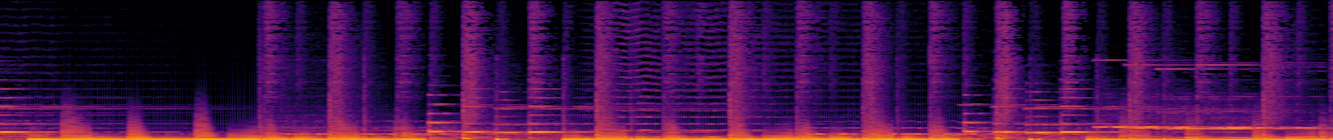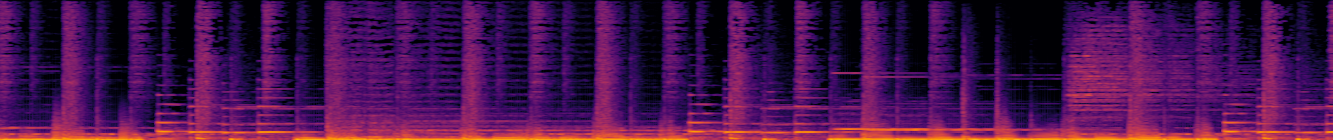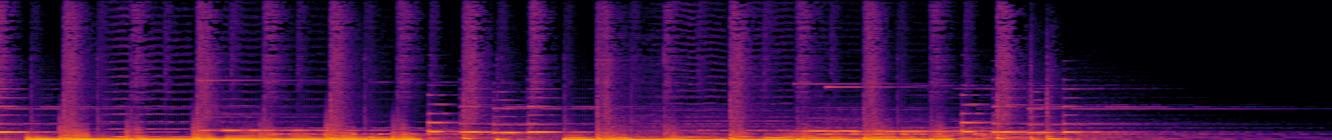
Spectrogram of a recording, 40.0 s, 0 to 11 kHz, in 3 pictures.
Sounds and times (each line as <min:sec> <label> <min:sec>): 0:00.0 Music 0:39.9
